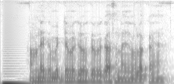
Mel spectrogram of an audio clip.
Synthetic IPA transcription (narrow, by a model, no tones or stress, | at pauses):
hɐmnekemɪʈːemẽkjõkeʋɪkaːsnaːɦĩɦolakaɦɛː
